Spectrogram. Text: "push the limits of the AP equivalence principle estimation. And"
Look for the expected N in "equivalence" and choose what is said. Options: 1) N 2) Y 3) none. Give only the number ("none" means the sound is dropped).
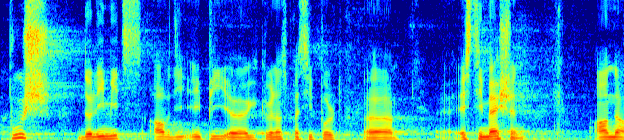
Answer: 3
